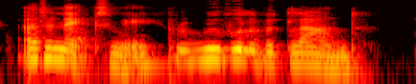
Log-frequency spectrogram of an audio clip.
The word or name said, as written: adenectomy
